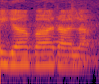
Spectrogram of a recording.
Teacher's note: जब हम इन व्यंजनों का उच्चारण करते हैं तो हमारे मुख से बहुत कम वायु निकलती है। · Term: अंतस्थ व्यंजन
